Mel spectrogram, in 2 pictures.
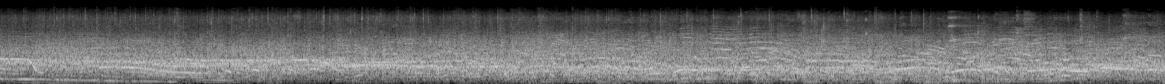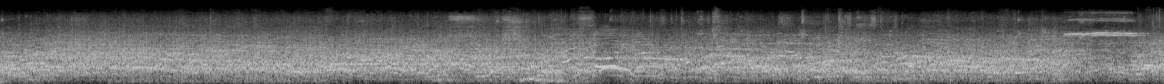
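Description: Sneakers squeak on the hardwood court.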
